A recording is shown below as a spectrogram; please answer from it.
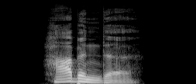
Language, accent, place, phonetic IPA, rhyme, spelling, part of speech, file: German, Germany, Berlin, [ˈhaːbn̩də], -aːbn̩də, habende, adjective, De-habende.ogg
- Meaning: inflection of habend: 1. strong/mixed nominative/accusative feminine singular 2. strong nominative/accusative plural 3. weak nominative all-gender singular 4. weak accusative feminine/neuter singular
